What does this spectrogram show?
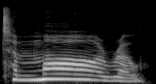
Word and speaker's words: tomorrow: So here, tomorrow, tomorrow, tomorrow. So I'll cross that one. The stress is on more.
